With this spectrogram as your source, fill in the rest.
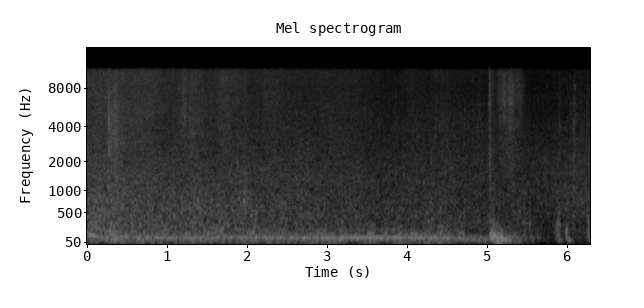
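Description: A motorboat engine hums steadily as the boat speeds over water.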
